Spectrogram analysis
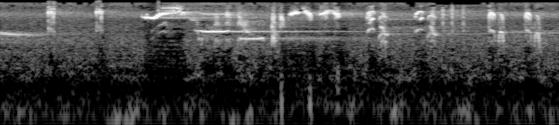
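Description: Male Snowy-browed Flycatcher singing: thin, very high whistles and quick sharp notes, some drawn out, others clipped and repeated in short bursts.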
